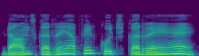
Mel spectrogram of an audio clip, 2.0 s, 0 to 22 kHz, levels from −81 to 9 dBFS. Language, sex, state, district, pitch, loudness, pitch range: Hindi, male, Jharkhand, Garhwa, 155 Hz, -14 LUFS, 140-175 Hz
